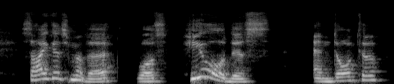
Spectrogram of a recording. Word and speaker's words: Sigurd: I also want to say that I think you're pronouncing Sigurd weird. It's Sigurd. Sigurd. Like Sigurdsson, like the popular surname.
